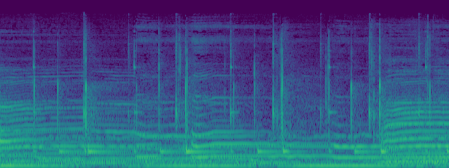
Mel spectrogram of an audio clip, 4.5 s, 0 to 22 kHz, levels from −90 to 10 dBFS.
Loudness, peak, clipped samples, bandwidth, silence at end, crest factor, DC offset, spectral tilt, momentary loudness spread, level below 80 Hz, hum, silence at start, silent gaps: -24 LUFS; -4 dBFS; under 0.1%; 14 kHz; 0 s; 18 dB; under 0.1%; -6 dB/octave; 5 LU; -30 dBFS; none; 0 s; none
